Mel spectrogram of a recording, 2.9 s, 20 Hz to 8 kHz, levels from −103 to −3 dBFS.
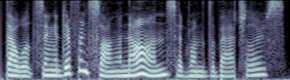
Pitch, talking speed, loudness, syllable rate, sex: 200 Hz, 250 wpm, -18 LUFS, 6.6 syllables/s, female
